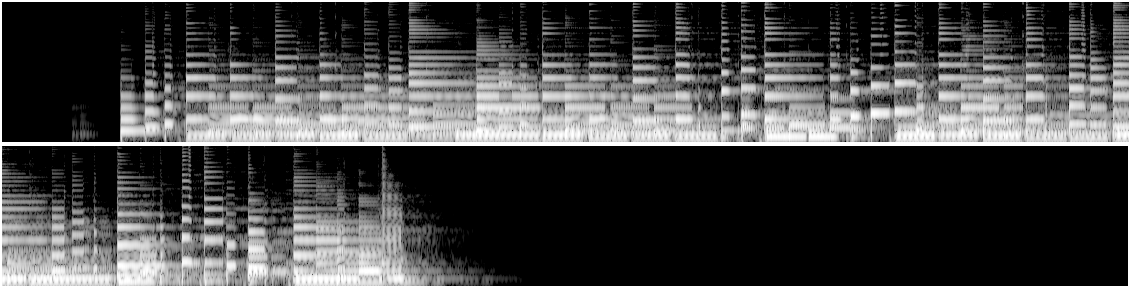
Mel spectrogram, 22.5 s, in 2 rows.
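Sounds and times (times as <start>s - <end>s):
guitar solo: 1.2s - 16.2s.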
